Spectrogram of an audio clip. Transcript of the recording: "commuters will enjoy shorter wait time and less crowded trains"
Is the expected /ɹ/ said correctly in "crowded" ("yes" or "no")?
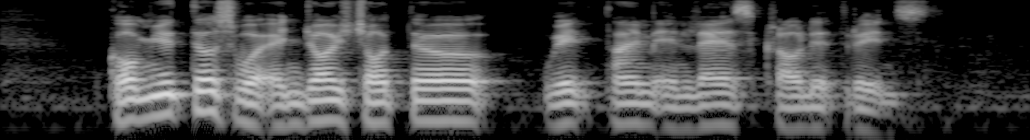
yes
